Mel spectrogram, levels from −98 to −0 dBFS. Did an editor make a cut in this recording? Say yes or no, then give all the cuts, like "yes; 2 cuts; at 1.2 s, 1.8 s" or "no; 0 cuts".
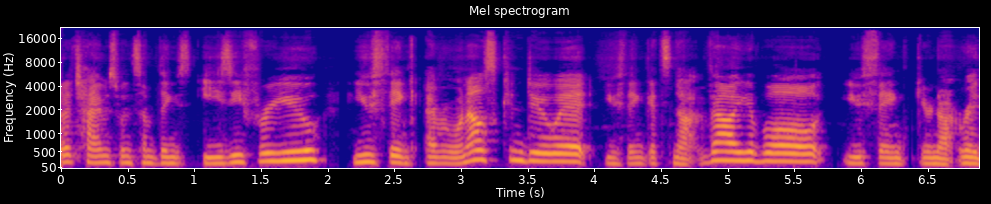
yes; 1 cut; at 2.1 s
